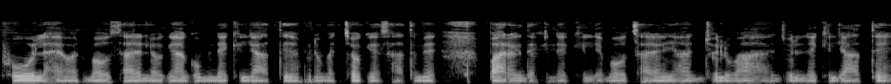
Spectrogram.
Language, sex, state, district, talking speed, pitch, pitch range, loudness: Hindi, male, Jharkhand, Sahebganj, 210 wpm, 85 Hz, 85-90 Hz, -25 LUFS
